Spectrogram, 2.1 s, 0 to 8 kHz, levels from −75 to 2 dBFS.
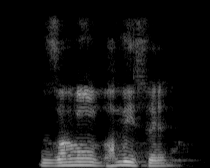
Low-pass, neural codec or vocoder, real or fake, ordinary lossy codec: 7.2 kHz; codec, 32 kHz, 1.9 kbps, SNAC; fake; AAC, 32 kbps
